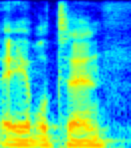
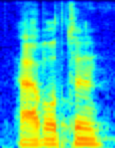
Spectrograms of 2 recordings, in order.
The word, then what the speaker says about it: Ableton: know the way this we in the states pronounce it it's called Ableton as I guess you're calling it Appleton or well maybe my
